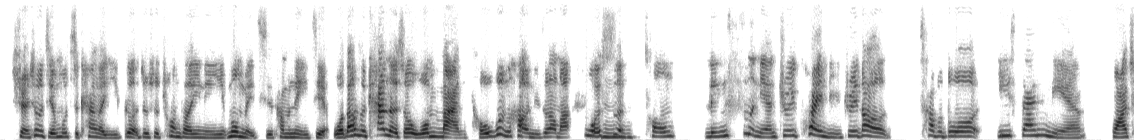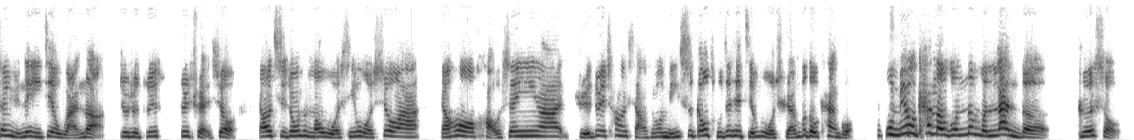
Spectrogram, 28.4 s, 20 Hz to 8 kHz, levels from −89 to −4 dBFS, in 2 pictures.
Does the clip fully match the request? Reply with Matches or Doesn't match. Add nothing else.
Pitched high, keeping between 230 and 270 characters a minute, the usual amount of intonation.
Matches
